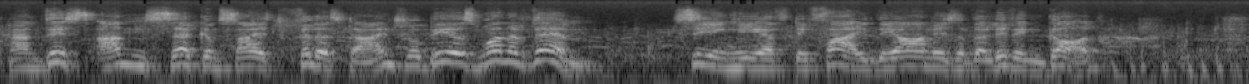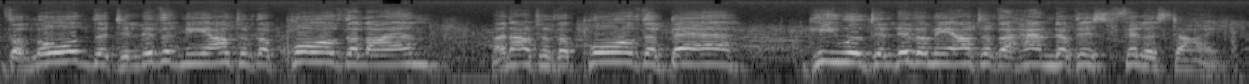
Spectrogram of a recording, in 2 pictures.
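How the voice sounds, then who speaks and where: An actor playing a bold young shepherd full of faith, speaking earnestly and fervently in a dramatized Bible recording. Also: male voice, high voice, expressive, fairly quick. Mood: fervent, confident. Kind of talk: dramatized Bible audio acting. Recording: faintly noisy cassette rip.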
